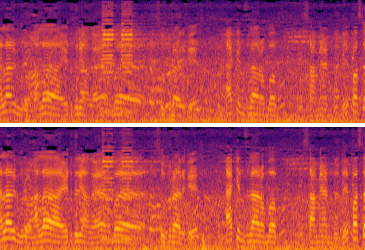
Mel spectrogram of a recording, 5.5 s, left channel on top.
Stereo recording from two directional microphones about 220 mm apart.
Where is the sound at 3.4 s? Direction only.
50° right (ahead or behind).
